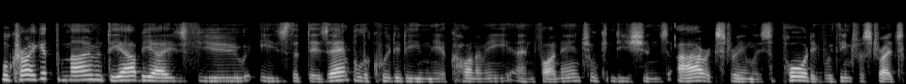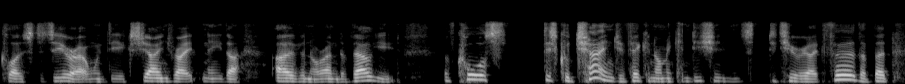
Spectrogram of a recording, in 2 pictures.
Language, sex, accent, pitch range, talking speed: English, male, Australian, 140-175 Hz, 160 wpm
